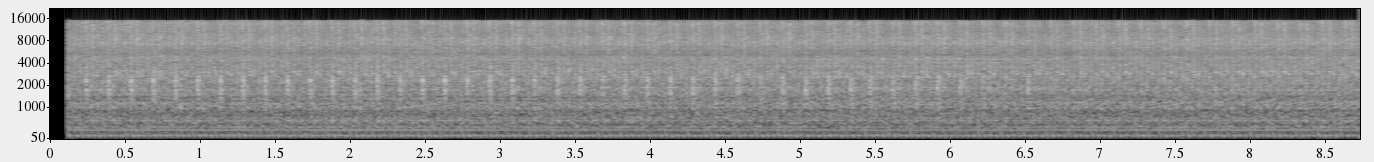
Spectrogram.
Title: Knocking sound from motor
